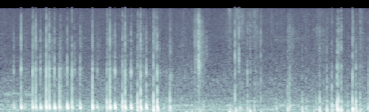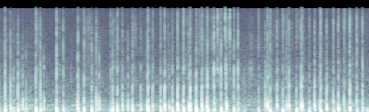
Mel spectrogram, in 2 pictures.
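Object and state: Plastic scrub bottle.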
